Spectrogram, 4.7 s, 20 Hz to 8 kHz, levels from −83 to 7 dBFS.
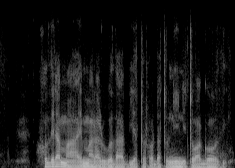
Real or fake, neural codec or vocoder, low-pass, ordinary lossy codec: real; none; 7.2 kHz; Opus, 16 kbps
